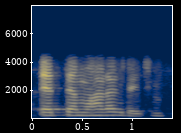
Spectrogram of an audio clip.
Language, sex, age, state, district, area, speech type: Maithili, female, 18-30, Bihar, Begusarai, urban, conversation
